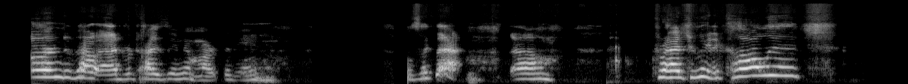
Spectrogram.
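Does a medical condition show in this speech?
Yes: cerebral palsy; quadriplegic.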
